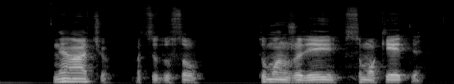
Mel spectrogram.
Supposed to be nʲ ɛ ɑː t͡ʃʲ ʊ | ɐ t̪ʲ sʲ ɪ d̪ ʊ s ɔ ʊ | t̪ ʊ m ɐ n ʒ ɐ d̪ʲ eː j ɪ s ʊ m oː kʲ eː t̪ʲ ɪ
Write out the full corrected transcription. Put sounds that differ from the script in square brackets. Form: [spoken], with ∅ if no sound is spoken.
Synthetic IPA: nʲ ɛ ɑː t͡ʃʲ ʊ | ɐ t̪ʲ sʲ ɪ d̪ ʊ s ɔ ʊ | t̪ ʊ m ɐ n ʒ ɐ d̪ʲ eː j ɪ s ʊ m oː kʲ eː t̪ʲ ɪ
